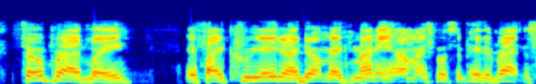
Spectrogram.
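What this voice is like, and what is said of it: Whiny complaining voice. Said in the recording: “Sorry, with the voice. That's my whiny voice. ... But but it's not even really whiny, right?”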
